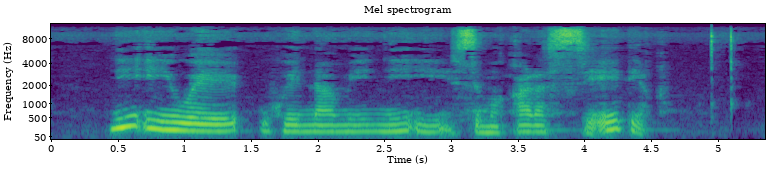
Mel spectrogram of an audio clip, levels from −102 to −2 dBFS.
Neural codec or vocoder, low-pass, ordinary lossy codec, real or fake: none; 10.8 kHz; AAC, 32 kbps; real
